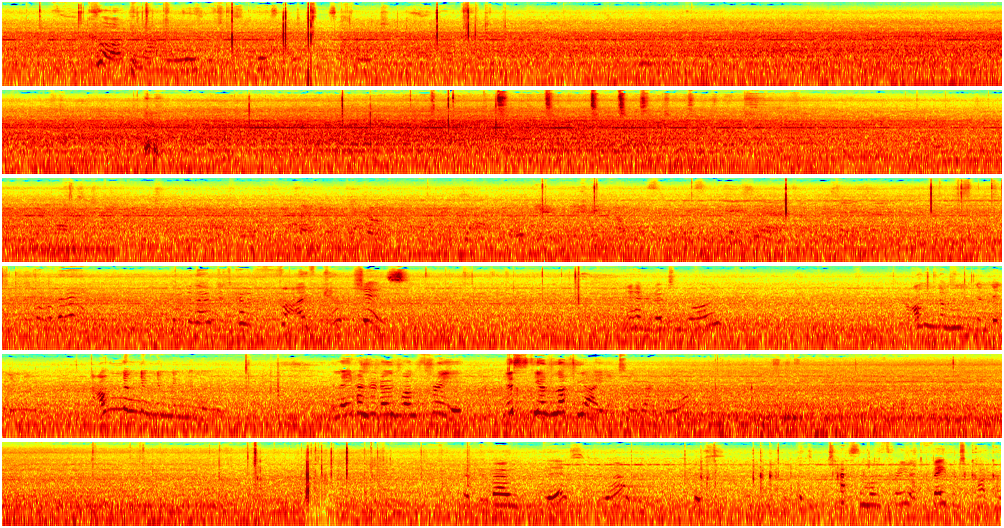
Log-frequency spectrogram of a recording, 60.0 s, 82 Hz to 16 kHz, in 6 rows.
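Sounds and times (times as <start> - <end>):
train engine drone and whine: 0.0 - 59.9.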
